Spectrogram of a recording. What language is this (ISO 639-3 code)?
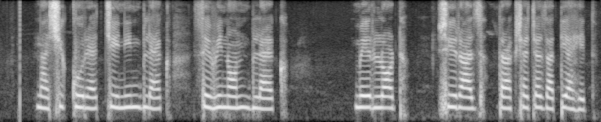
mar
